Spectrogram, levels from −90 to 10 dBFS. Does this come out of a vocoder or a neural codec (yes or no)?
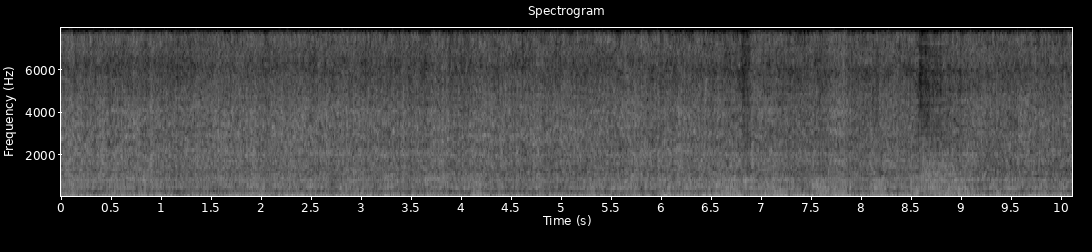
yes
